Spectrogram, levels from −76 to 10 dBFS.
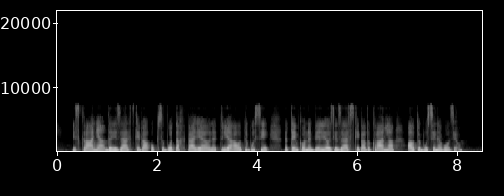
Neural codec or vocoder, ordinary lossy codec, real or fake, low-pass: codec, 16 kHz, 1 kbps, FunCodec, trained on LibriTTS, 50 frames a second; none; fake; 7.2 kHz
